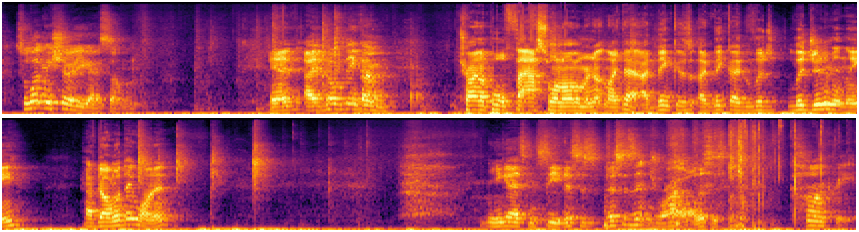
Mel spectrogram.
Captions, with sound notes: So let me show you guys something. And I don't think I'm trying to pull fast one on them or nothing like that. I think I legitimately have done what they wanted. (Sighs) You guys can see this isn't drywall. This is concrete.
